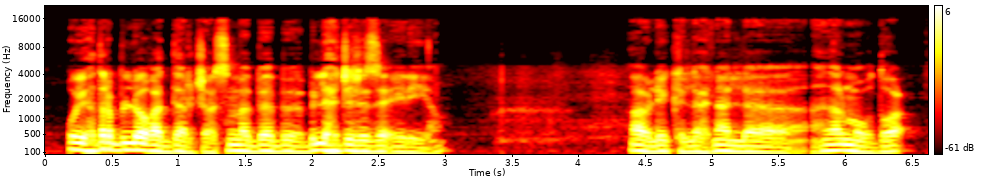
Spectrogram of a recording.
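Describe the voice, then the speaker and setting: A man's dark, mellow voice at medium pitch, with ordinary pitch variation and audible room echo. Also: moderate pace. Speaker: software tutorial video maker. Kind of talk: screen-recorded tutorial. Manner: halting, many fillers.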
